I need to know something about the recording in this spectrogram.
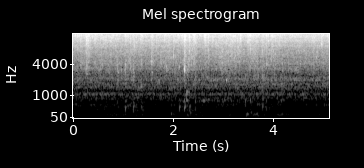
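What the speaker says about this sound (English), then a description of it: "Let me rinse off my brush real quick." Tap water runs steadily into a sink while a shaving brush is rinsed under it, a continuous close hiss with small splashy fluctuations and no talking.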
